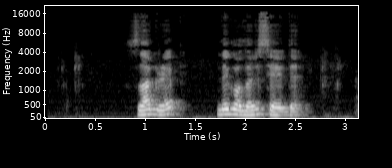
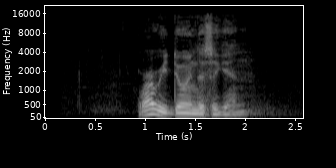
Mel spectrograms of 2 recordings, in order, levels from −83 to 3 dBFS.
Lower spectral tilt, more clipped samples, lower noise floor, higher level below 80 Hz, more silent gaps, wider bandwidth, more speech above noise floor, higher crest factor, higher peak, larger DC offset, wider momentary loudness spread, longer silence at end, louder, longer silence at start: first, -7 dB/octave vs -5.5 dB/octave; neither; second, -58 dBFS vs -67 dBFS; first, -52 dBFS vs -72 dBFS; neither; about the same, 16.5 kHz vs 16 kHz; first, 41 dB vs 37 dB; about the same, 16 dB vs 18 dB; first, -2 dBFS vs -16 dBFS; neither; second, 10 LU vs 14 LU; about the same, 0.55 s vs 0.55 s; first, -18 LUFS vs -31 LUFS; about the same, 0.9 s vs 0.95 s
